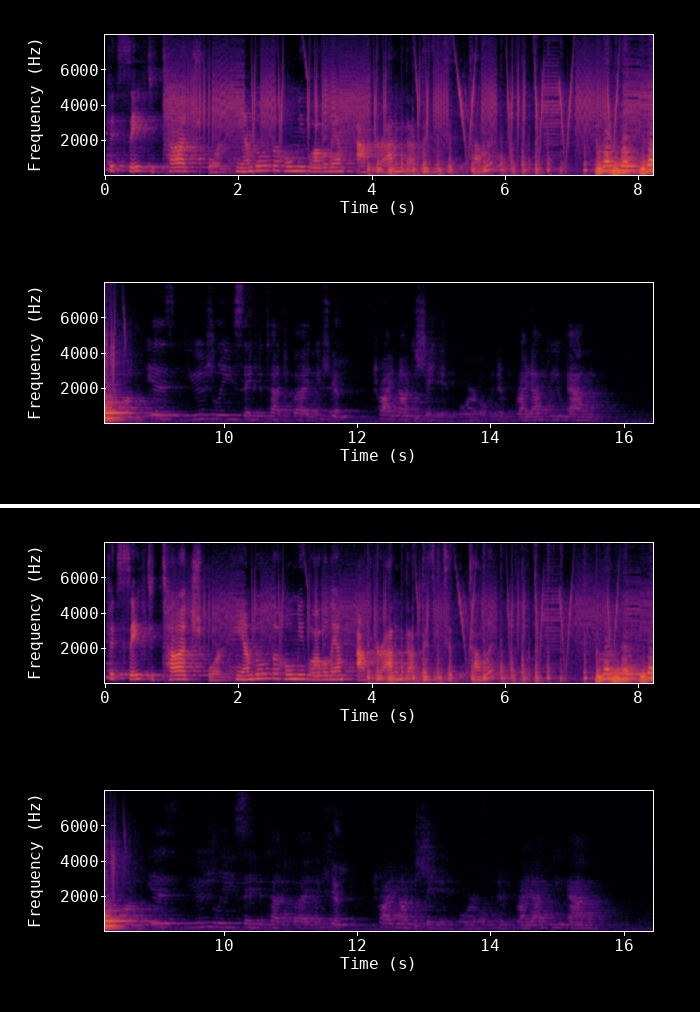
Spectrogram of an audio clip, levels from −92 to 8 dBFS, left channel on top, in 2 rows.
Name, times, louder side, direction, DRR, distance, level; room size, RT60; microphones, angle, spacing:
voice 1, 0.0-5.8, right 2 dB, 40° right, 4 dB, 2.1 m, -33 dB
sound 1, 0.9-2.7 3.0-4.2 4.7-8.5, left 2 dB, 30° left, 1.1 m, -31 dB
sound 2, 3.9-7.9 11.4-11.7 12.9-13.0, right 1 dB, 15° right, 1.0 m, -38 dB
voice 2, 6.9-11.7 12.2-15.5, left 1 dB, 85° left, 2 dB, 8.0 m, -51 dB
27.0 x 26.0 x 7.5 m, 1.4 s
head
